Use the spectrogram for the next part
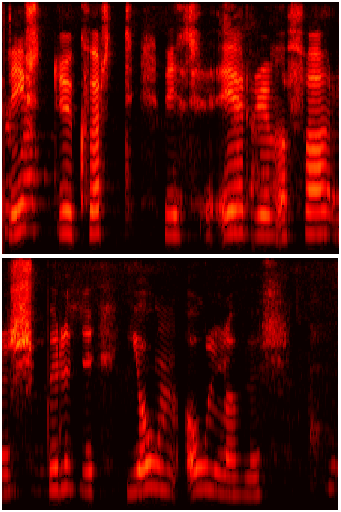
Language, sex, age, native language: Icelandic, female, 20-29, Icelandic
